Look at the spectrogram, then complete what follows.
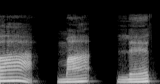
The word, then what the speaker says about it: เมล็ด: เสียง ว่า ขนน เอา เมล็ด ออก เสียง ว่า เมล็ด เรา มา ออก เสียง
